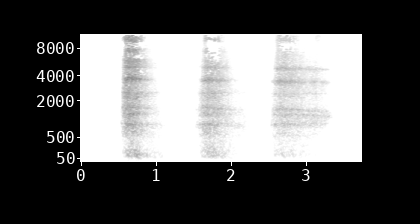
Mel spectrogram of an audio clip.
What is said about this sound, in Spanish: Inhalamos profundamente y exhalamos tres veces por la boca.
